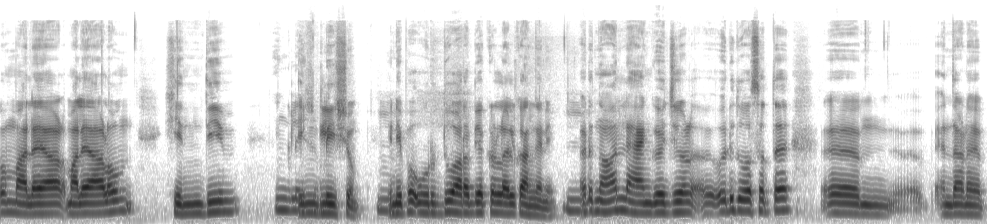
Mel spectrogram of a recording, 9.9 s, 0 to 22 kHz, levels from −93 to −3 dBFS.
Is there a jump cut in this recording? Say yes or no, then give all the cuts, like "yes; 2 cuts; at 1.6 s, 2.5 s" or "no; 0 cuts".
no; 0 cuts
